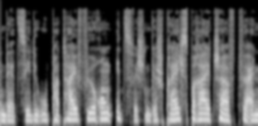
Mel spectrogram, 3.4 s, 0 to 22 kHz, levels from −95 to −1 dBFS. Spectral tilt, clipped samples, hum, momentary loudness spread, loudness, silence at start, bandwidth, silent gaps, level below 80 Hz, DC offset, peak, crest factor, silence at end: -5 dB/octave; under 0.1%; none; 6 LU; -18 LUFS; 0 s; 17 kHz; none; -54 dBFS; under 0.1%; 0 dBFS; 18 dB; 0 s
